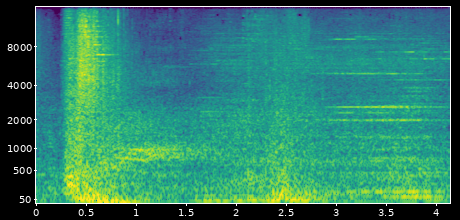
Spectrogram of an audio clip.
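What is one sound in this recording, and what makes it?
A ghostly spirit summon bursts and shimmers away.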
